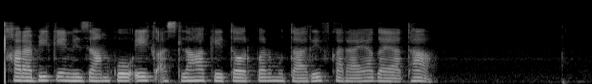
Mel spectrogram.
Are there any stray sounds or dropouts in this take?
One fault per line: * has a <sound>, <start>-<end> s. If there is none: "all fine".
all fine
